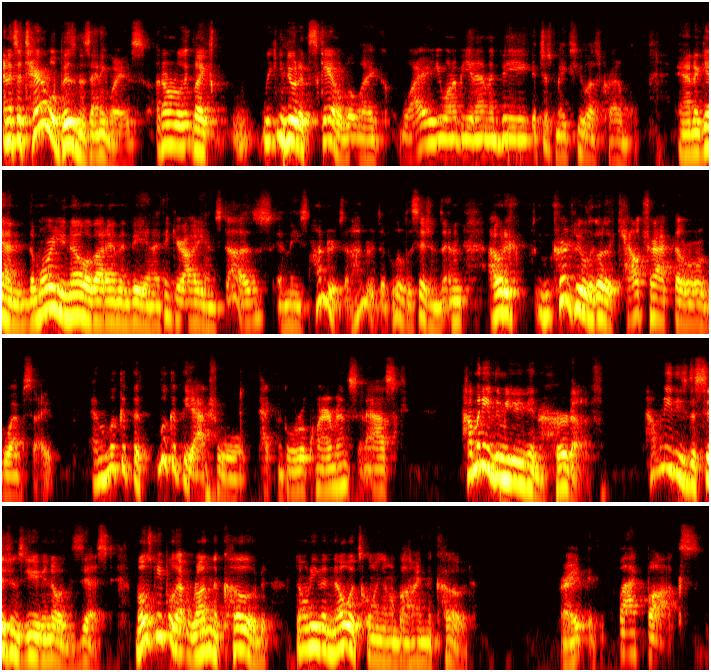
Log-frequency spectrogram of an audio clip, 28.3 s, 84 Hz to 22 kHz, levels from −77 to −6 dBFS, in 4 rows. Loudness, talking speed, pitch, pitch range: -23 LUFS, 250 wpm, 140 Hz, 125-190 Hz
